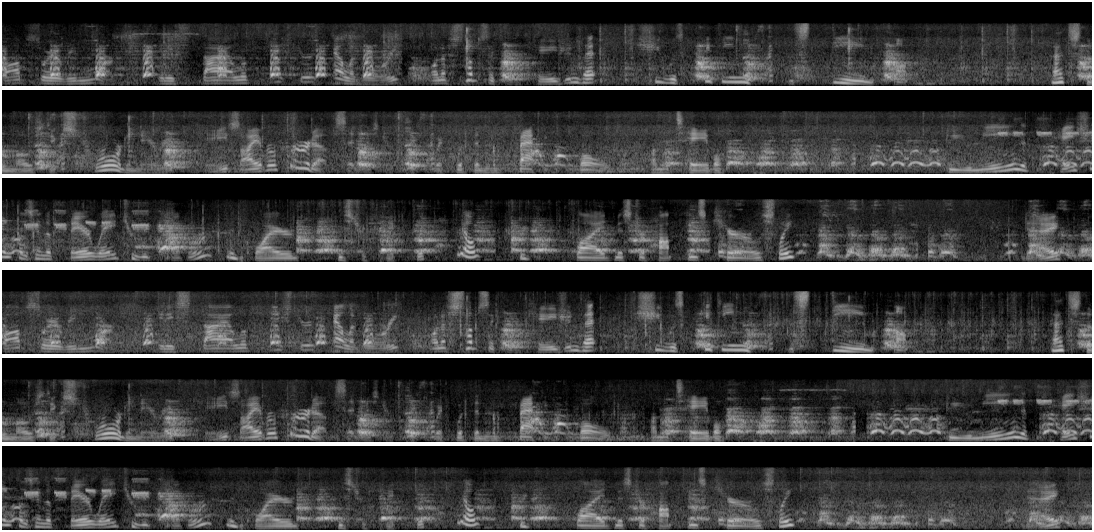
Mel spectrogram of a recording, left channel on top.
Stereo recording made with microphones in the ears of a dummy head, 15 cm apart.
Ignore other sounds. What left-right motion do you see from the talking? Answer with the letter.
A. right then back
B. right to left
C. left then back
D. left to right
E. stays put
B.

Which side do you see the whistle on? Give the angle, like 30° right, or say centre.
10° right.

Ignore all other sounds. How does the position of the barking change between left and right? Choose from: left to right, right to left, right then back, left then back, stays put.
right then back.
